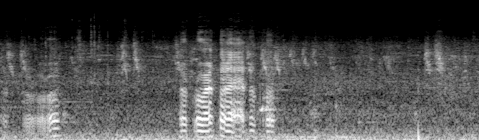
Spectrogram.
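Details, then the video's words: Pet yellow-naped amazon parrot following its owner around indoors, mumbling in low, speech-like bursts with a few brief harmonic squawks, over steady indoor background hum. "Parrot follows me around mumbling"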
